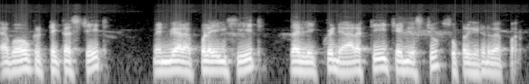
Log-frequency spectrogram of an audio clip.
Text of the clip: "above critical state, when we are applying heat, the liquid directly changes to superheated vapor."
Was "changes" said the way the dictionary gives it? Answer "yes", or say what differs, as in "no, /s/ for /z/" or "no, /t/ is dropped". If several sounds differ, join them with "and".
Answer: no, /s/ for /z/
